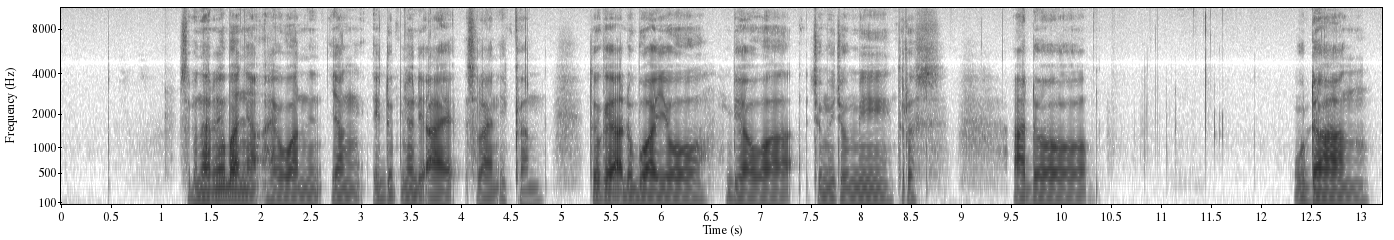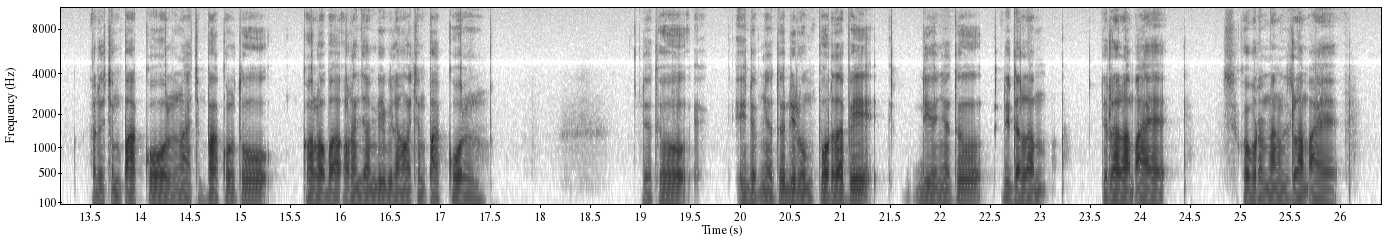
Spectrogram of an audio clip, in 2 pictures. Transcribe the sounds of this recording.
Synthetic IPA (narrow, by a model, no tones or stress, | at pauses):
səbənarɲabaɲaʔɦewanjaŋidʊp̚ɲadiʔaɛʔsəlainikan | t̪ukajaʔdobuajobiawat͡ʃumit͡ʃumit̪əɾʊs | ado | udaŋ | adot͡ʃəmpakʊlnaht͡ʃəmpakult̪u | kalobaʔoɾaŋd͡ʒambibilaŋot͡ʃəmpakʊl | diat̪u | hidup̚ɲat̪udilumpʊrt̪ap̬idiaɲat̪udidalam | didalamaɛʔ | su̥kabəɾənaŋdidalamaɛʔ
